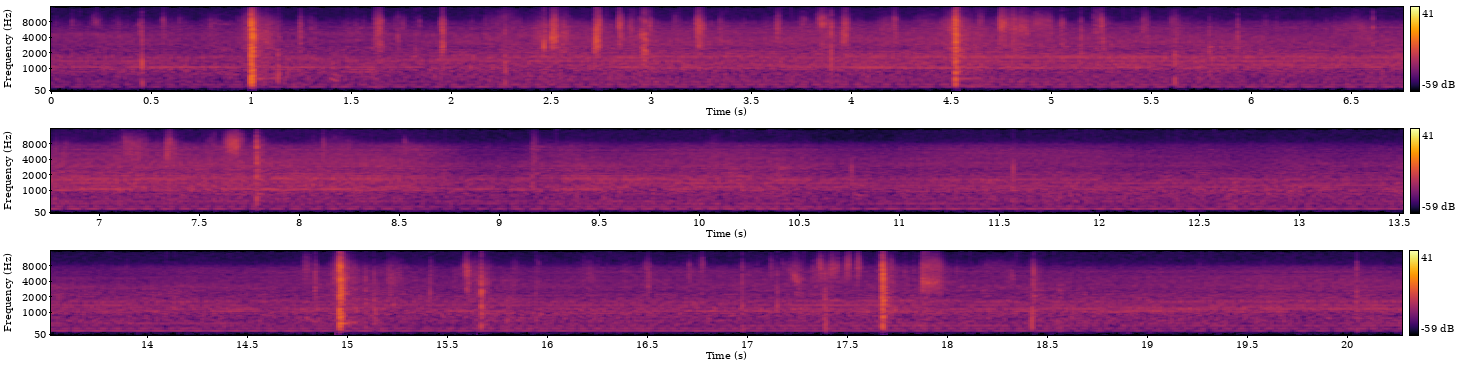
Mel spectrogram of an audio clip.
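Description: Tennis ball struck by racket during a baseline rally: a handful of sharp pops, four of them loud and spread through, with fainter hits and bounces between, over a steady low hum.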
